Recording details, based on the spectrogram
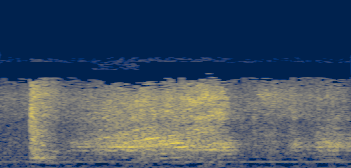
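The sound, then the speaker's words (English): A car door slams shut, then an engine revs as the car pulls away to be taken back to the station, its rumble swelling for a few seconds before fading. No one speaks. “Take the car back to the station, Fred.”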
